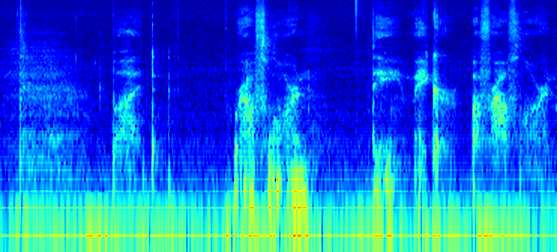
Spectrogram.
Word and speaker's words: Ralph Lauren: solve any debate here it is Ralph Lauren it is not Ralph luren I used to say Ralph Lauren because that's the correct way to say it in French pronunciation but Ralph Lauren the maker of Ralph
